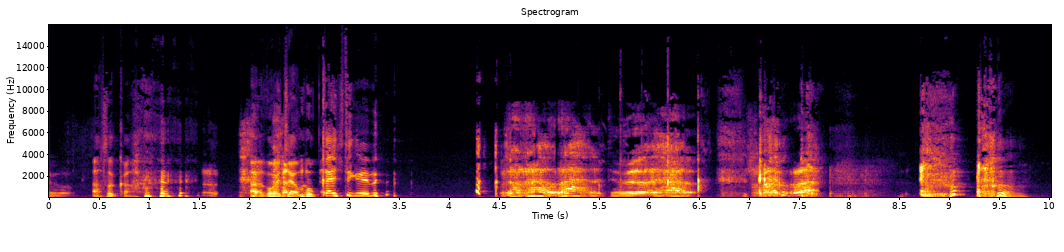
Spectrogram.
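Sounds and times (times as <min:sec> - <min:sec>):
speech: 0:00.4 - 0:03.5, 0:04.5 - 0:07.9, 0:08.7 - 0:09.8
person with a cold coughing: 0:06.0 - 0:07.8, 0:08.7 - 0:09.8.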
